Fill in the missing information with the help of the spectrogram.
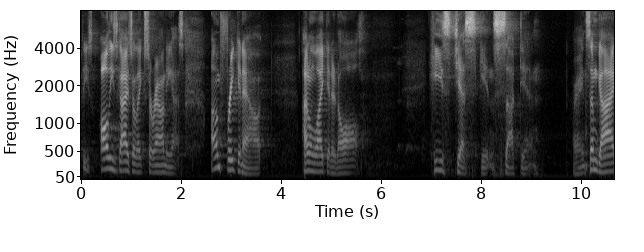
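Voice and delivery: normal talking voice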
